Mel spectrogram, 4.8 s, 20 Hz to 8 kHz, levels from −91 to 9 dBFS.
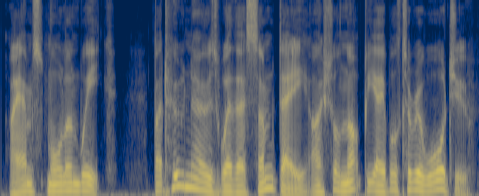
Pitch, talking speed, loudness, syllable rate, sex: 115 Hz, 240 wpm, -15 LUFS, 5.2 syllables/s, male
